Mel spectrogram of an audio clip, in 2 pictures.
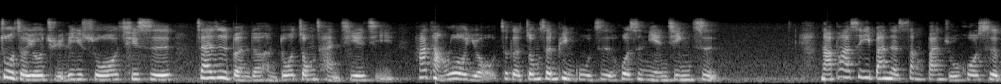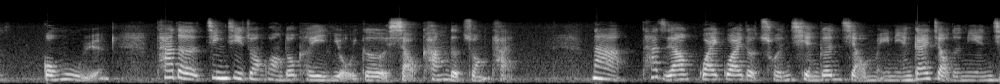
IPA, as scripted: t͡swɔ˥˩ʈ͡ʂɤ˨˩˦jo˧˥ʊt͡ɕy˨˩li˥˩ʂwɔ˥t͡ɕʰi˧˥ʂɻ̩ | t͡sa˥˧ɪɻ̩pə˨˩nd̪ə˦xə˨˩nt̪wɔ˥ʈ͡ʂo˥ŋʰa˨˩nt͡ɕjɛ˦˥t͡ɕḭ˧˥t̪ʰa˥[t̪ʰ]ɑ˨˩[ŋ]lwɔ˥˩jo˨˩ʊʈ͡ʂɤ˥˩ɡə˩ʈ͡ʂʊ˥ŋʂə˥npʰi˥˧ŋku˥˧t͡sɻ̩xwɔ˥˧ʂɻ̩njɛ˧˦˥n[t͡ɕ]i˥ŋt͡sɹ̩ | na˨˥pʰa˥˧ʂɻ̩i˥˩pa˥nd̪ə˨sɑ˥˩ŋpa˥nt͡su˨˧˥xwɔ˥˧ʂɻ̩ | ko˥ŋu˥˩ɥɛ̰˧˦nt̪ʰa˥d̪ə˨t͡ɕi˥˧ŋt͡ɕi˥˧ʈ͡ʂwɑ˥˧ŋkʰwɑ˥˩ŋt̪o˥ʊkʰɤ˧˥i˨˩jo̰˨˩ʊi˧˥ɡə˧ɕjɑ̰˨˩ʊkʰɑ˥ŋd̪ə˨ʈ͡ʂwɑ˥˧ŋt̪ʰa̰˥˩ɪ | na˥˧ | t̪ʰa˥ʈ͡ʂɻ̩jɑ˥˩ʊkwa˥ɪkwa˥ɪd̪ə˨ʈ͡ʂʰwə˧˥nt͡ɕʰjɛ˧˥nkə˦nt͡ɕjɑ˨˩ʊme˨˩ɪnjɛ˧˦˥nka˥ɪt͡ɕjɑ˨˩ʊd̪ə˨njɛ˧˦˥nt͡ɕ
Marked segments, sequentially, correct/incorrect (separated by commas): correct, correct, correct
